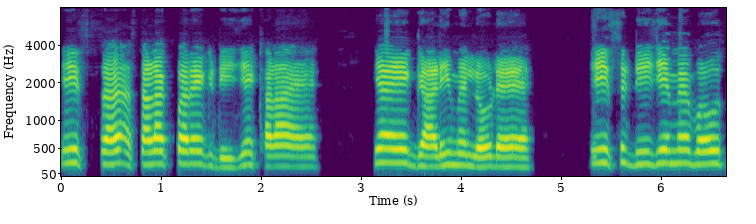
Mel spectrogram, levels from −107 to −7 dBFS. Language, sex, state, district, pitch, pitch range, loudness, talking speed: Hindi, male, Bihar, Saran, 220 Hz, 180-235 Hz, -15 LUFS, 170 wpm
